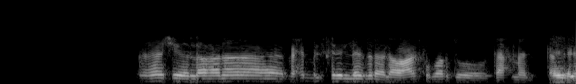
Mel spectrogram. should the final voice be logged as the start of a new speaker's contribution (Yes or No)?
Yes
